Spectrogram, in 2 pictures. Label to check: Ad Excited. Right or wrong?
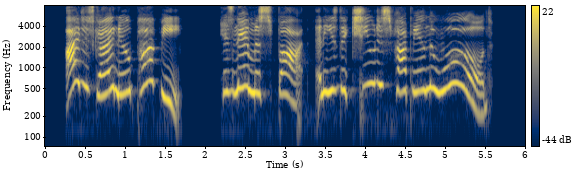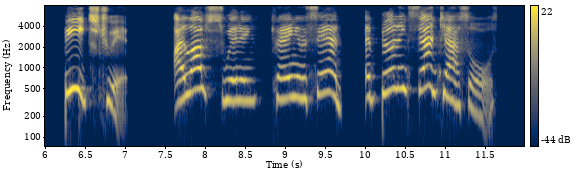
Right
